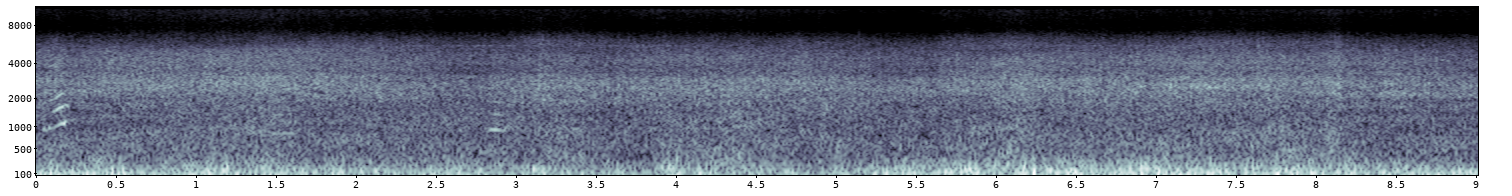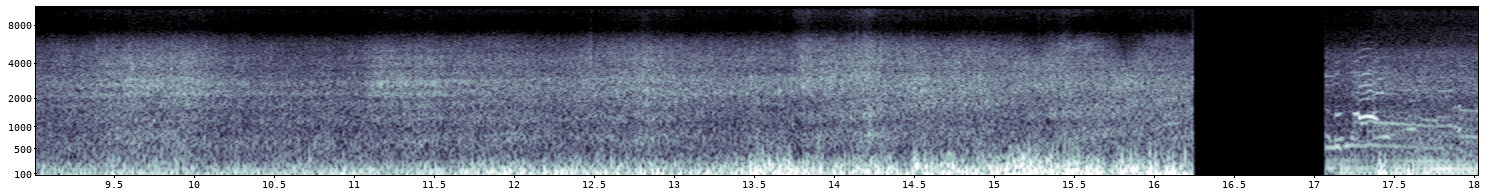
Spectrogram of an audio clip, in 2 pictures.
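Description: Strong wind roars across Manila Bay with heavy surf crashing steadily, a dense, loud wash of wind buffeting the microphone over rolling waves for the whole stretch, broken only by a brief dropout near the end.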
